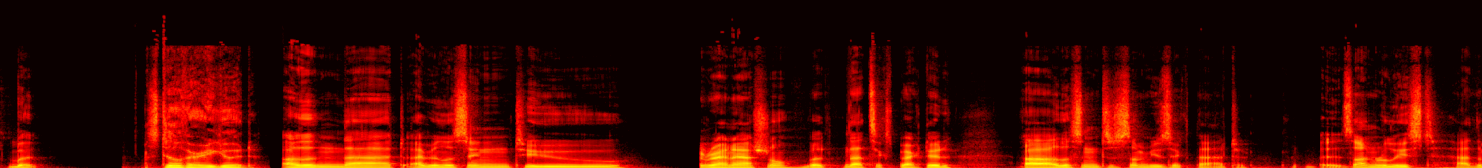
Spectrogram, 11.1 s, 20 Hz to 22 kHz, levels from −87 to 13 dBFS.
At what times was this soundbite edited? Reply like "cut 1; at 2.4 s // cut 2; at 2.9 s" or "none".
cut 1; at 2.0 s // cut 2; at 5.3 s // cut 3; at 9.9 s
